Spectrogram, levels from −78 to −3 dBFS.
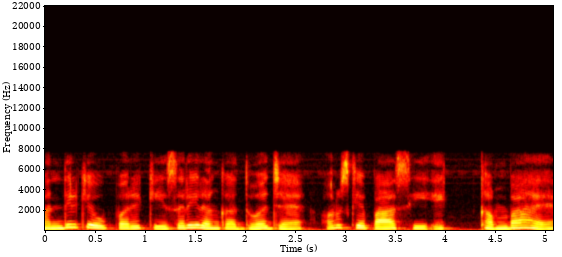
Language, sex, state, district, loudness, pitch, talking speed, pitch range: Hindi, male, Uttarakhand, Tehri Garhwal, -16 LUFS, 220 Hz, 190 wpm, 205-240 Hz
